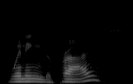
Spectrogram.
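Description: It is said as a question, rising.

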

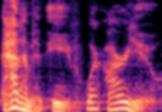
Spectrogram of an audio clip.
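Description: It is said in a pleading, longing tone. The caller longs for them to come back. The speaker calls it right. "Or is it a father pleading with Adam and Eve?"

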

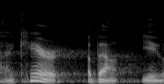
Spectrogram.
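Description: The voice sounds warm and sincere. The speaker truly cares. The speaker calls it right. "Kind people say"

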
